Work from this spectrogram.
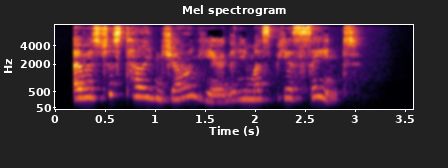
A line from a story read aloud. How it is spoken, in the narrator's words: Sam said sweetly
